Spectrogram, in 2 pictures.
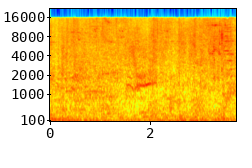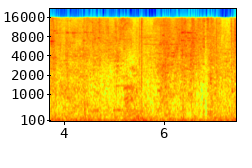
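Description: Game spell effects and attacks crackle and boom in a fight.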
